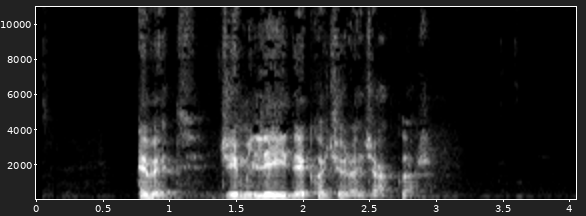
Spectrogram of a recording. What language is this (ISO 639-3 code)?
tur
